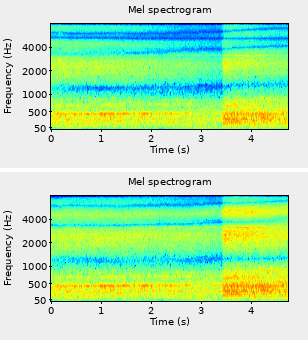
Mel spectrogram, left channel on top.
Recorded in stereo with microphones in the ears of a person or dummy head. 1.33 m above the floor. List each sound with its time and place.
0.0 s a vehicle: 10° left (ahead or behind); by 4.8 s 30° right (ahead or behind)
